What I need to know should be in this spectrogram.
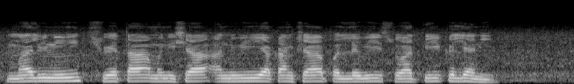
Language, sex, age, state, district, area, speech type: Marathi, male, 45-60, Maharashtra, Nanded, rural, spontaneous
